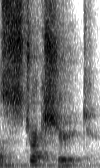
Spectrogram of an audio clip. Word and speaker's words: structured: Emphasis on the first syllable, right? Say it like this. Struck. Shirred. It's an R. D. Structured.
